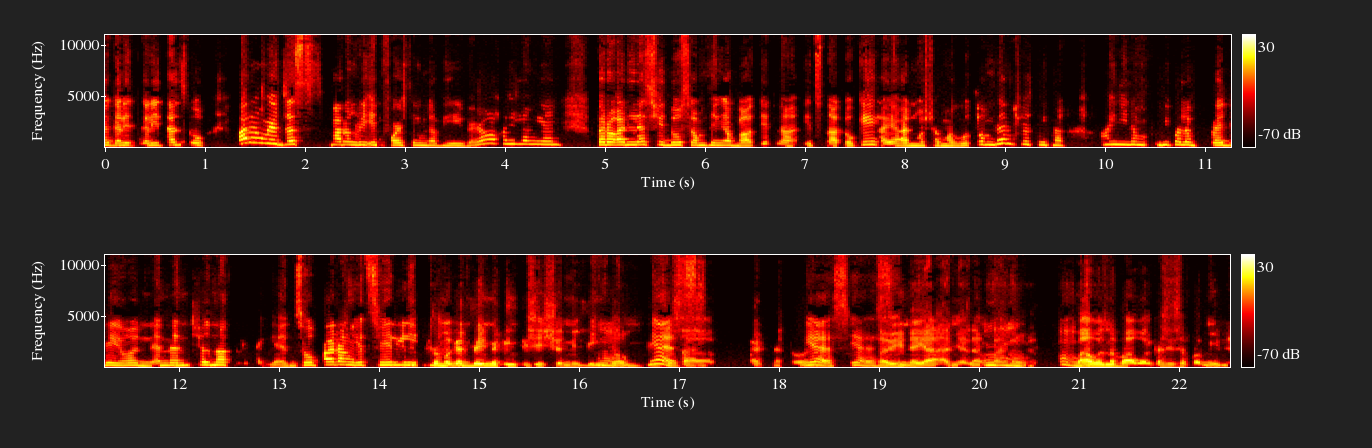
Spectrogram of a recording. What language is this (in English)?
Filipino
